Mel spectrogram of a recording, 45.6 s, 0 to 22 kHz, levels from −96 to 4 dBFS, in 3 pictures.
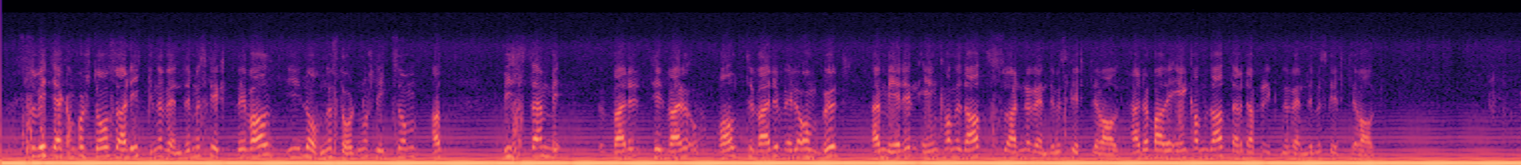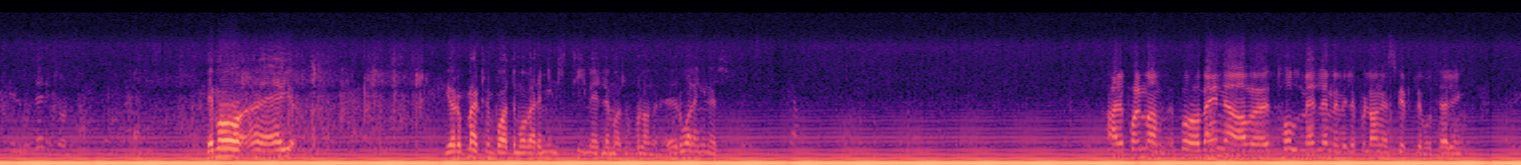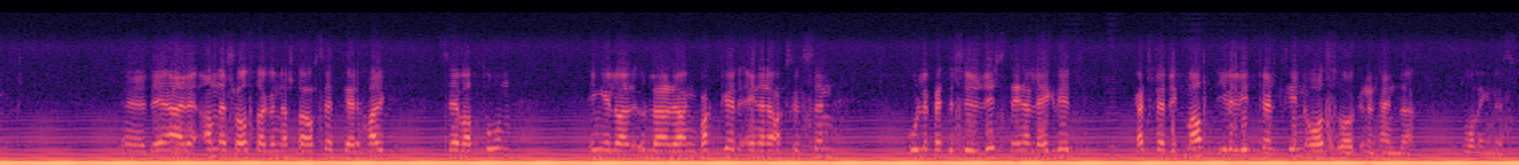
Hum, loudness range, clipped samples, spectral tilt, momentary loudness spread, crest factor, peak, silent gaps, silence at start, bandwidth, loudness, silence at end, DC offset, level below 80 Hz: none; 1 LU; under 0.1%; -8.5 dB/octave; 1 LU; 12 dB; 0 dBFS; none; 0 s; 4 kHz; -16 LUFS; 0 s; 2%; -12 dBFS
